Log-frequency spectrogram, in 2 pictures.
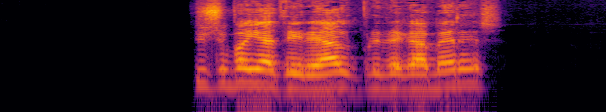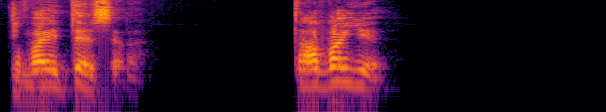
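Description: A man speaks with animation in short bursts, as if on the radio.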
